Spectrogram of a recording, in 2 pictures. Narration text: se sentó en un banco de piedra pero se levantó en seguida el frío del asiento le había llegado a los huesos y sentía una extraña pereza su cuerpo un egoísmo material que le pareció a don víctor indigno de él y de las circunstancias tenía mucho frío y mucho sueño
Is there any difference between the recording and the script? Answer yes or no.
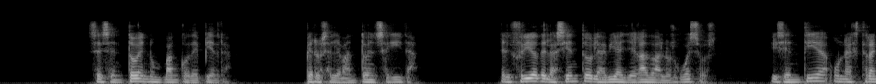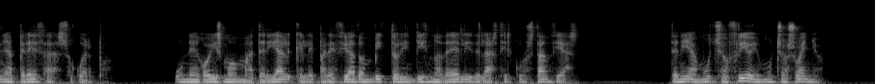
no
